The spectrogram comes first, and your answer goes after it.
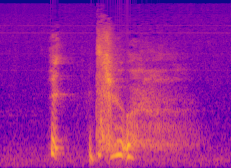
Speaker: It's there and I can feel it, it just won't come out.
